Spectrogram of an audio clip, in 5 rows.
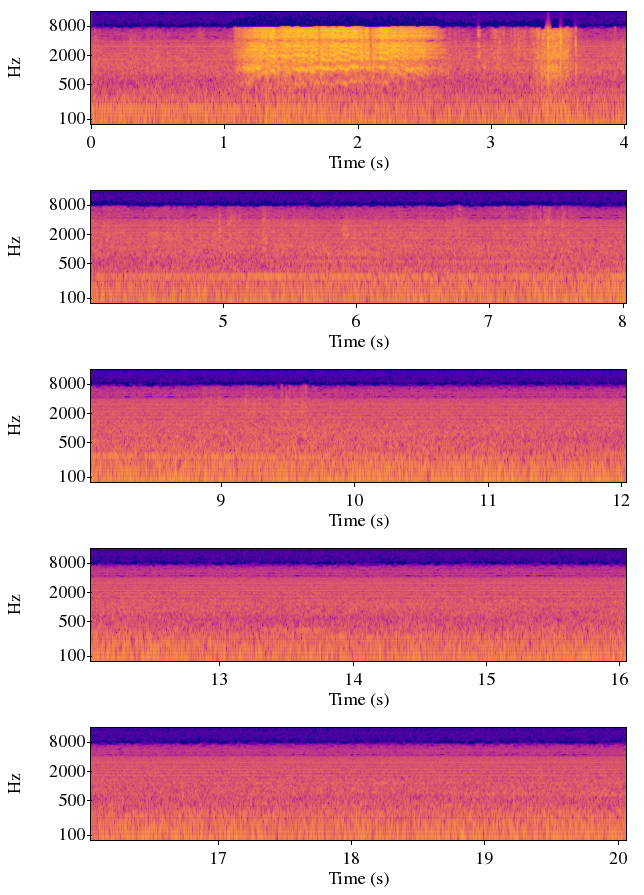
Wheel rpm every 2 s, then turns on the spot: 30, 40, 0, 0, 0, 0, 0, 0, 0, 0.
2-4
